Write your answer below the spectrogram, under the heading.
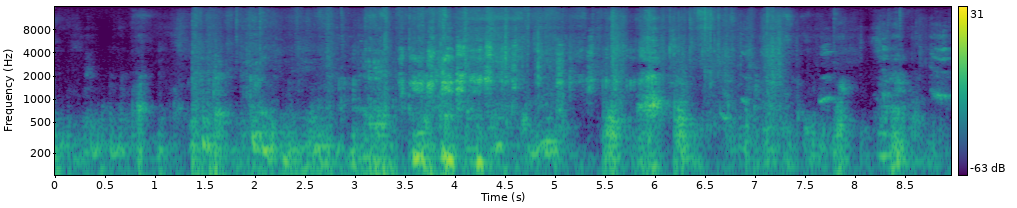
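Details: Shar Pei mother beside her puppies, rapid low panting and soft growly breaths, irregular and continuous, with brief higher squeaks and rustling.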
